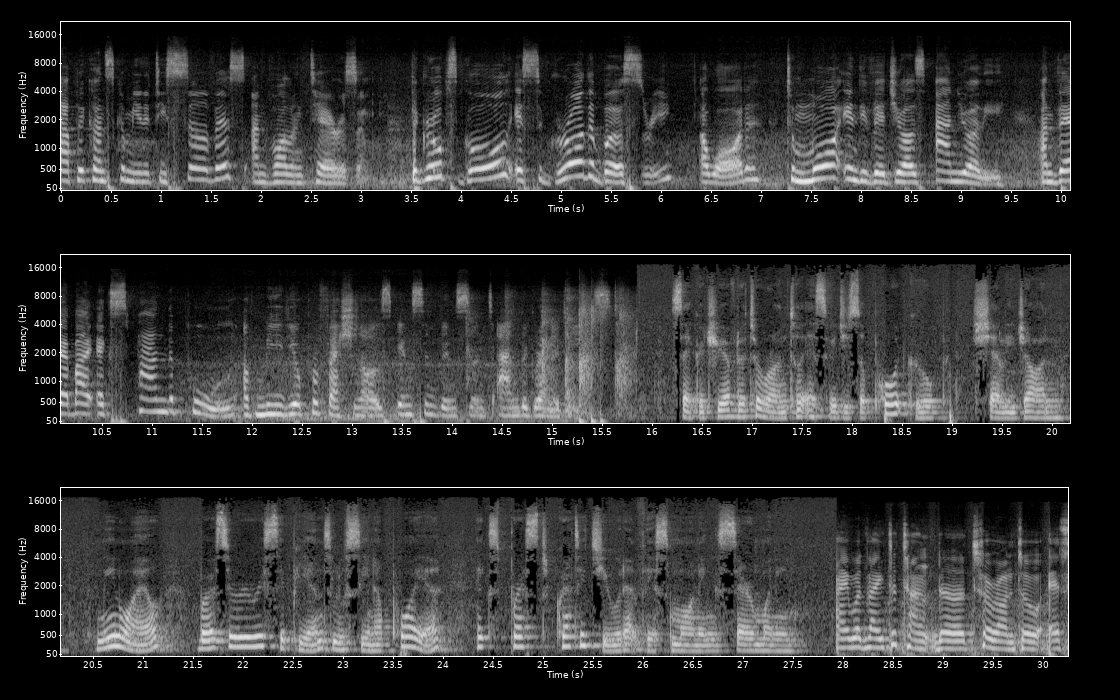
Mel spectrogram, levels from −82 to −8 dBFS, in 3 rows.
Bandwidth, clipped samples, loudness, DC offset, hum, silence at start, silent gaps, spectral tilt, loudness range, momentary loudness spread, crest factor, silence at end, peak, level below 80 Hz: 17.5 kHz; under 0.1%; -25 LUFS; under 0.1%; none; 0 s; none; -3.5 dB/octave; 3 LU; 8 LU; 18 dB; 0 s; -8 dBFS; -48 dBFS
